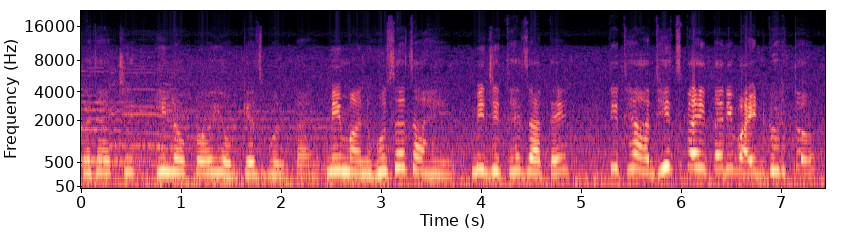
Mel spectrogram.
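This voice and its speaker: A woman's voice: sits high, unhurried, over music, rough recording. A woman voicing a distressed young female goat in an animal story, pleading in a plaintive, emotional way. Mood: despairing.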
